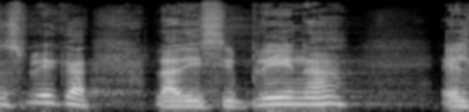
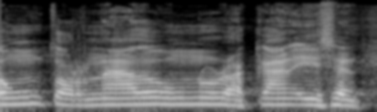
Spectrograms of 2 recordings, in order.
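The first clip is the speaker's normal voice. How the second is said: ordinary talk, nothing marked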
